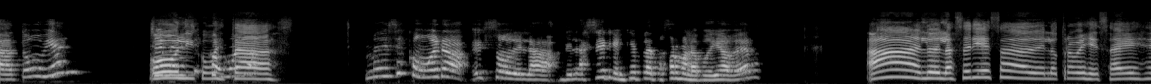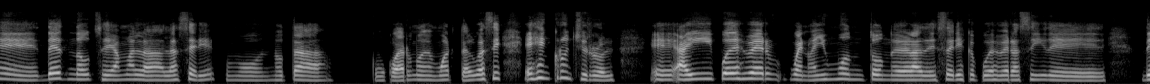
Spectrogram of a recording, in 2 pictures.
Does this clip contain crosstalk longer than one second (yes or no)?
yes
